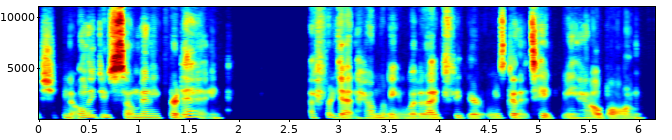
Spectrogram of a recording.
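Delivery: ordinary talk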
